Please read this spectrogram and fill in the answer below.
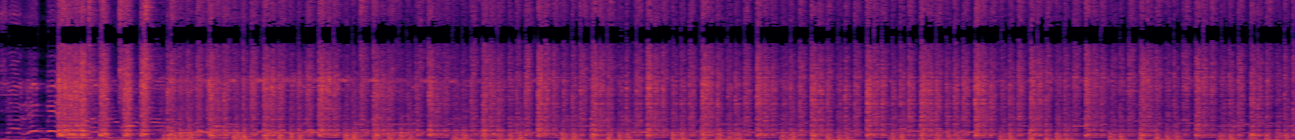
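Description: A dhumal band's large barrel drums and bass drums beaten with sticks in a fast, dense rhythm with a heavy low end. The drumming breaks in about a second in, cutting off a short tune.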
